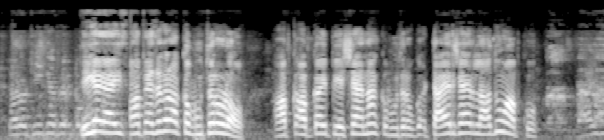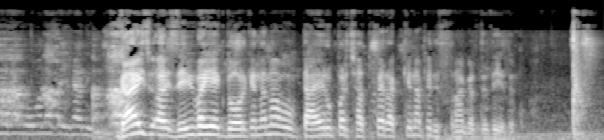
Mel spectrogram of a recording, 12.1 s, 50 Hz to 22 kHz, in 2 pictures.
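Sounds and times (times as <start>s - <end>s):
rooster crowing: 5.5s - 7.5s.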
